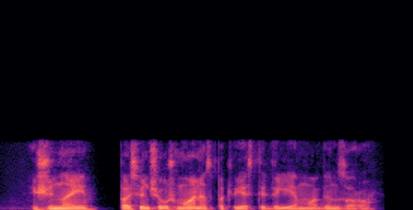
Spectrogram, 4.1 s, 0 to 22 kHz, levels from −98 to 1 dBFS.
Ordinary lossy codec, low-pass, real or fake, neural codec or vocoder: MP3, 96 kbps; 7.2 kHz; fake; codec, 16 kHz, 2 kbps, FunCodec, trained on Chinese and English, 25 frames a second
